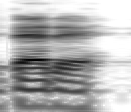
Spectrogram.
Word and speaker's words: Bury: The reason I didn't say it is because I don't know if I say it right, because I say Bury where I'm from, but other people say Berry.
